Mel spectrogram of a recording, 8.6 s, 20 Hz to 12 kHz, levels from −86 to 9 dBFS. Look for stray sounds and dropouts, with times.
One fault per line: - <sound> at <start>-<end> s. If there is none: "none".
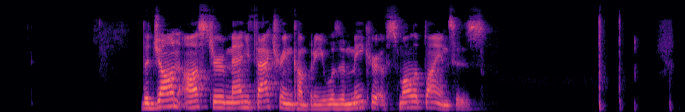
none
